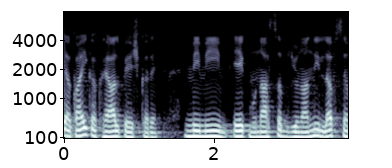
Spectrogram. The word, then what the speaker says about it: meme: میموری یا فرانسیسی لفظ میم سے متعلق سمجھا جا سکتا ہے۔ لفظ کریم کے ہم قافیہ کی طرح اس کا تلفظ ہوگا۔ میمز کی مثالیں ہیں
